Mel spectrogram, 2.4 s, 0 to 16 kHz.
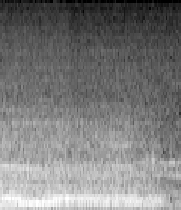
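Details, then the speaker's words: Mitsubishi Lancer CK4, engine warm: runs, then sags and stalls within a couple of seconds as the throttle is released, idle RPM won't hold up; faulty ECU idle control. "mati juga ternyata dia sama juga ya saat gasnya dilepas Dia ee enggak mau juga ee tinggi rpm-nya padahal mesinnya kalian lihat sudah panas ya"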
